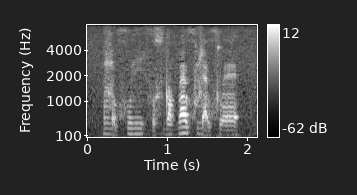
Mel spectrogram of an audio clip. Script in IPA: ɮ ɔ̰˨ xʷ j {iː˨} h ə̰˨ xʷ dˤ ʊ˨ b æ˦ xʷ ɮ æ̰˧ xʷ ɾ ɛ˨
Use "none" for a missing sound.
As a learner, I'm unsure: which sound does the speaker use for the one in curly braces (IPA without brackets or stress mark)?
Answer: i˨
